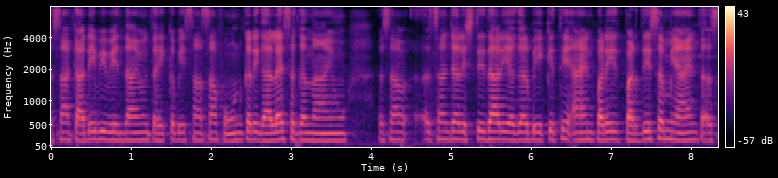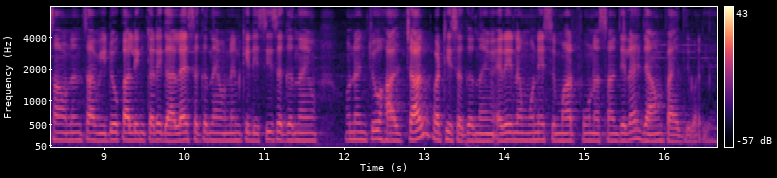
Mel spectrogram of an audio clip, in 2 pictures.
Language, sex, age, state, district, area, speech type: Sindhi, female, 45-60, Maharashtra, Thane, urban, spontaneous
